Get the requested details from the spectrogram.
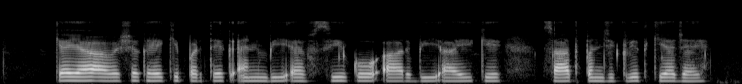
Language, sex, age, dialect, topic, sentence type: Hindi, male, 18-24, Hindustani Malvi Khadi Boli, banking, question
